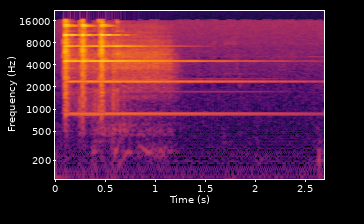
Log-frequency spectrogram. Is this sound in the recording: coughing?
no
